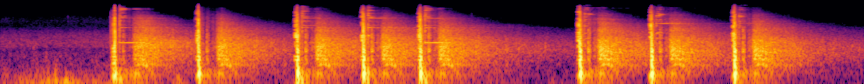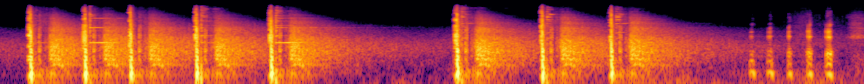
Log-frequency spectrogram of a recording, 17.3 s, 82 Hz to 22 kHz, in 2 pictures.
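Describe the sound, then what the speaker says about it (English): Taurus TX22 .22 pistol being fired, with sharp close shots in quick strings of two to four, separated by pauses, ending in a fast flurry of fainter shots. "22 is just so much fun to shoot."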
